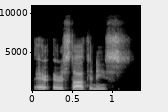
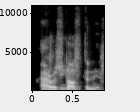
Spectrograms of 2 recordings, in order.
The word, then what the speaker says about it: Aristophanes: his name, but I think it's pronounced Aristophanes. Yes, okay. Aristophanes. Let's take him on.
